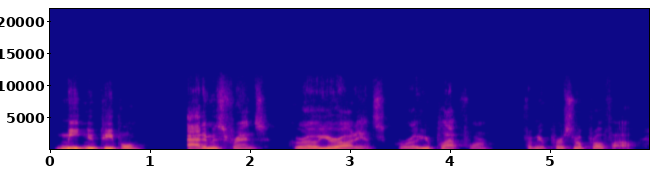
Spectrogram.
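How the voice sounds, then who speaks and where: A man who coaches other coaches, teaching live online from a screen share, with emphatic repetition and frequent check-ins with viewers. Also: lowish voice. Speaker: business coach.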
